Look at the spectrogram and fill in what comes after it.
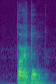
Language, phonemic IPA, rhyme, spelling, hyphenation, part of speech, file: Dutch, /pɑrˈdɔn/, -ɔn, pardon, par‧don, interjection / noun, Nl-pardon.ogg
- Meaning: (interjection) I'm sorry, pardon; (noun) pardon, clemency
